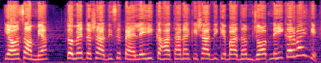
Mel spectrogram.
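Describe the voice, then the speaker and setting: A woman's voice: high voice, fast talker, a bit bright. A woman voicing a bossy middle-aged mother-in-law who scolds and commands in a cartoon family story. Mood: angry scolding. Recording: music behind the voice.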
